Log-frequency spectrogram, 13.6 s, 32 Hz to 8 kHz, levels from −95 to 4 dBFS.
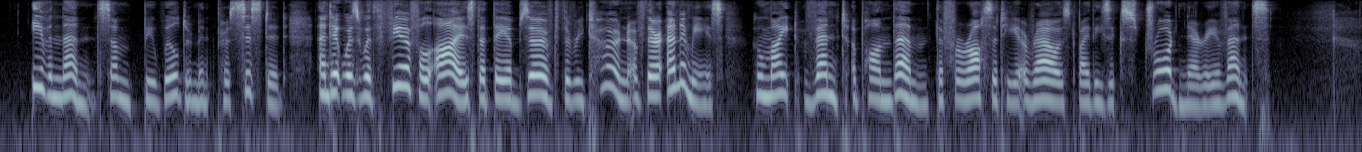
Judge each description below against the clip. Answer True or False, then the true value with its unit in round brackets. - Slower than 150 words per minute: True (135 wpm)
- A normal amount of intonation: True (4.6 semitones)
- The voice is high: True (220 Hz)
